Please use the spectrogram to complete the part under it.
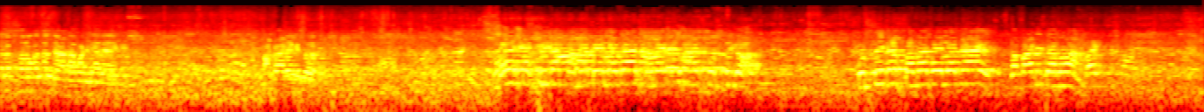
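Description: Men shout and chant with animation from a crowd.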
